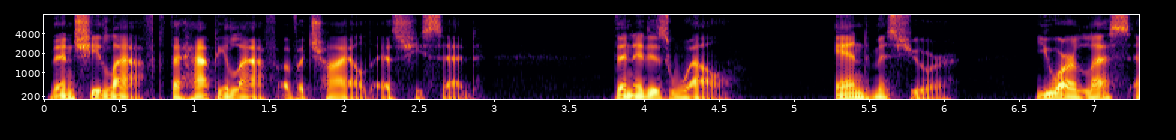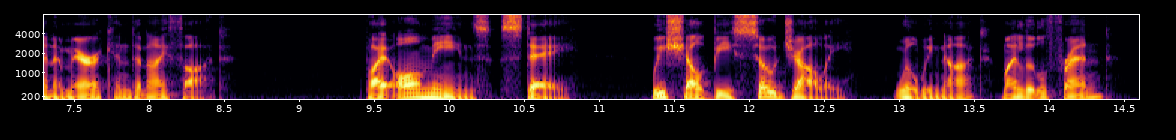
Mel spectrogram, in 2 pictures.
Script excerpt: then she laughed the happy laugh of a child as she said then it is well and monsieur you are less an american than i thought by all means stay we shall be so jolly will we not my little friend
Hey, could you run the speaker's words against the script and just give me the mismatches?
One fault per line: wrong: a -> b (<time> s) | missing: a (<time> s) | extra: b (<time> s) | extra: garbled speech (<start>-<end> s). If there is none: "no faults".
no faults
